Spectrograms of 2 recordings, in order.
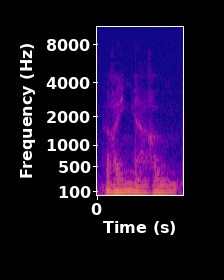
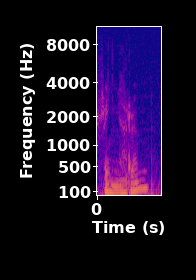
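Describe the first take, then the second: First: The r sound is made deep in the throat. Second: The r sound is made further forward in the mouth. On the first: "It's even more deep. It's like in the middle of the throat here" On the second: "I would say Ringarum, because it's spelled with an R"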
